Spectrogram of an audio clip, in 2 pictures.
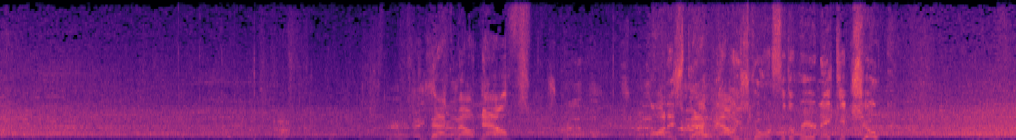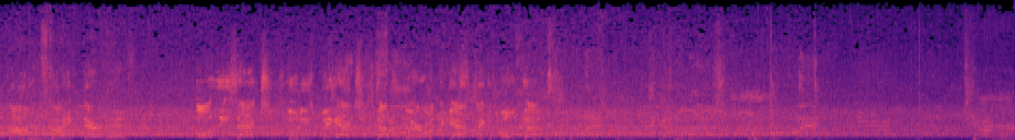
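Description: Punches thud against a body in quick bursts.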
